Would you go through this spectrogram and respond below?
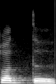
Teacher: یہاں پہ صد دال پہ ہم نے قلقلہ کیا جب ہم نے اسے ساکن کہا ہے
